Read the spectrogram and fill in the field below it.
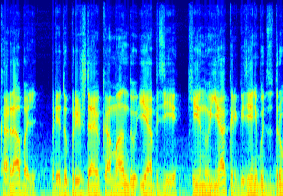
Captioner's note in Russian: шепотом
